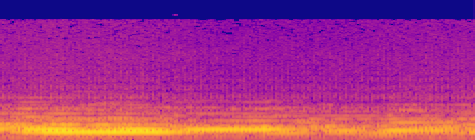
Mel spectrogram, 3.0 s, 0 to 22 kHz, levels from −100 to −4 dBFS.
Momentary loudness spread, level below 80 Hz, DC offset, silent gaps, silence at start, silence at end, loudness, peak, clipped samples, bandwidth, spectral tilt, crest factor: 12 LU; -44 dBFS; under 0.1%; none; 0 s; 0 s; -18 LUFS; -4 dBFS; under 0.1%; 13 kHz; -9 dB/octave; 12 dB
